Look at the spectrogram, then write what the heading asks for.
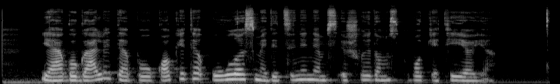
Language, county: Lithuanian, Vilnius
